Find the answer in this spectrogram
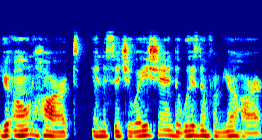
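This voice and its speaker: A woman at a moderate pace with a very deep, low pitch. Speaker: tarot reader. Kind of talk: tarot reading. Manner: stuttering; slurring.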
